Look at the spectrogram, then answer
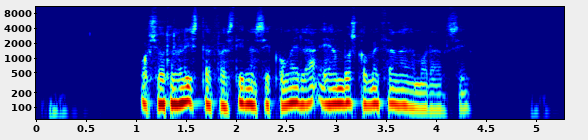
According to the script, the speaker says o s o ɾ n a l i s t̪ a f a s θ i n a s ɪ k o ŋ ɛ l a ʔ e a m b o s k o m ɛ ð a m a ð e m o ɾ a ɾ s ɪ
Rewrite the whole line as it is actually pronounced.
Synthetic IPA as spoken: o ʃ o ɾ n a l i s t̪ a f a s θ i n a s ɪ k o ŋ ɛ l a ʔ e a m b o s k o m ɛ θ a ŋ a ð e m o ɾ a ɾ s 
